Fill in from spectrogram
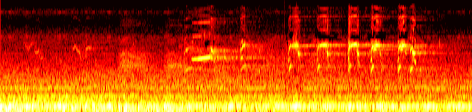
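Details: Bald eagle trilling at its nest territory on Hornby Island. A run of thin, high, chirping notes comes in the second half, partly broken up, over a steady low rumble of wind or machinery.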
